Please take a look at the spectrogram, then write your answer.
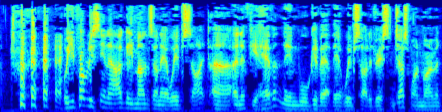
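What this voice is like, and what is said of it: New Zealand accent. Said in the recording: “I am a New Zealander, so excuse the accent.”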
